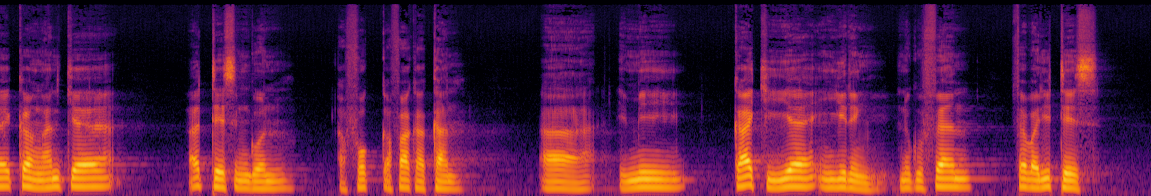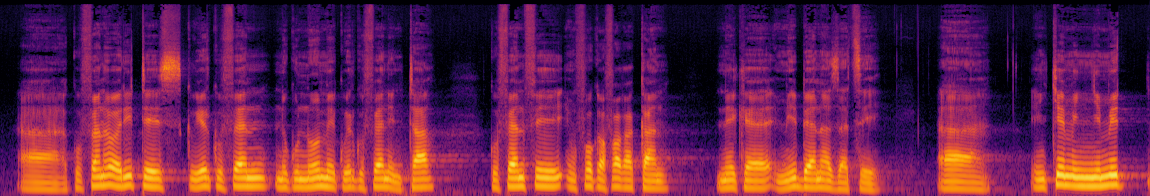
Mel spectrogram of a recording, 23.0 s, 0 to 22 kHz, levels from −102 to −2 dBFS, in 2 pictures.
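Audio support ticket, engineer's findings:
No audible fault found in the speech clip. No symptoms to attribute to any component.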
